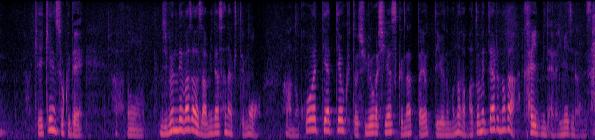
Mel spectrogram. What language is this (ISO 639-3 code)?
jpn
